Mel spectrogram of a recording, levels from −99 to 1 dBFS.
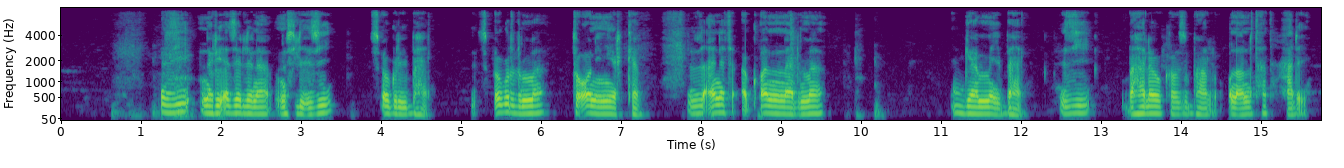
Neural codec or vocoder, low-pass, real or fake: none; 7.2 kHz; real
